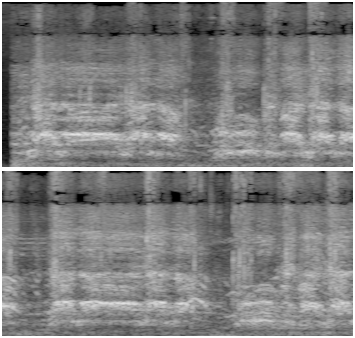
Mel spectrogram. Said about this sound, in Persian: معترضان به گرانی و تورم به خیابان‌ها آمده و علیه مقامات عالی جمهوری اسلامی شعار می‌دهند.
